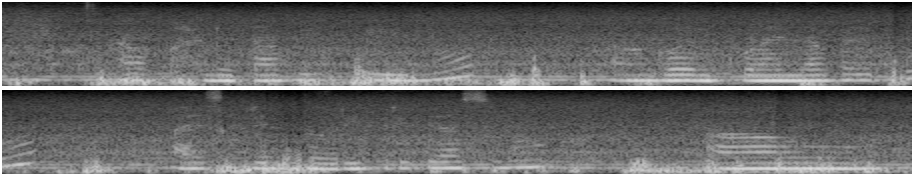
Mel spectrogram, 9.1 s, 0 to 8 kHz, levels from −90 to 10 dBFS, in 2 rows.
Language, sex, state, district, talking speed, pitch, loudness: Odia, female, Odisha, Sambalpur, 60 wpm, 195 Hz, -15 LUFS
